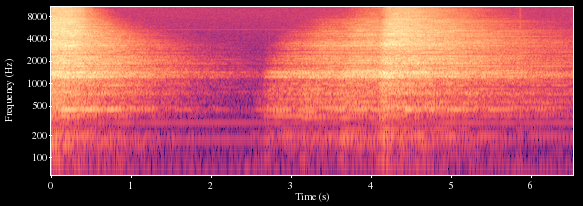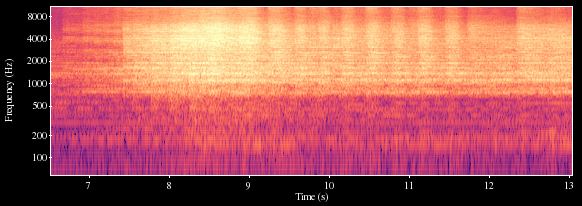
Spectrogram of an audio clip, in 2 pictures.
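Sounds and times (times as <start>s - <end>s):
light metallic cymbal strokes: 0.0s - 13.0s.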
